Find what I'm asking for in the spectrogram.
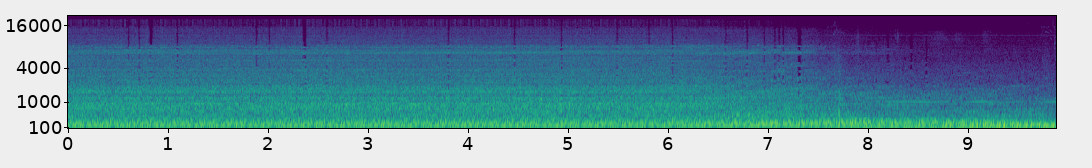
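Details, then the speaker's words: Old Ford Crown Victoria V8 with no check engine light, whose idle dropped low, surged and stalled once warm: after manually adjusting the throttle body idle up it settles to a steady, even rumble. A noisy pump is still pumping. "sounds a lot happier that's your pump makes a lot of noise but it's still pumping so I'm not replacement yet"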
